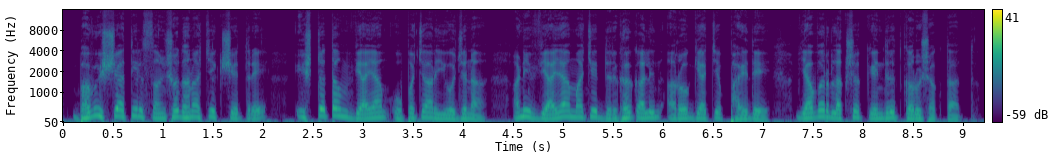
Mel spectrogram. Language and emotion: Marathi, neutral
